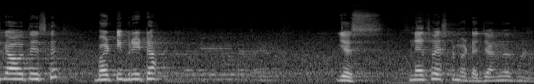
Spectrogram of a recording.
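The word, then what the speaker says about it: Gnathostomata: फिर इसके कॉर्डेटा तो बिल्कुल सब फाइलम क्या होते इसका वर्टब्रेटा यस नेथोस्टमेटा नेथो बोलते हैं वहां पे जी हां जी साइलेंट होती है वहां पे ठीक है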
